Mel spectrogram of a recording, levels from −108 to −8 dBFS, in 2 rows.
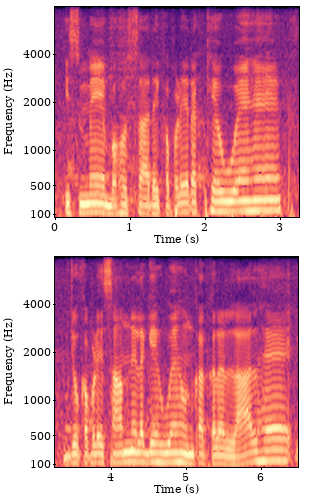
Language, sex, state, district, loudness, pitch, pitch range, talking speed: Hindi, male, Mizoram, Aizawl, -14 LUFS, 125 Hz, 120-140 Hz, 155 wpm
